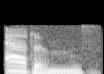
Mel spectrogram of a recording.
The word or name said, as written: Adam's Bridge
